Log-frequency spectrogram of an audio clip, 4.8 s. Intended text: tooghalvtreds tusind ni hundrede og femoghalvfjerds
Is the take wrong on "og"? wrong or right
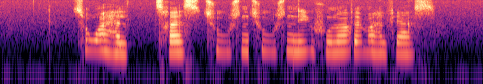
wrong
